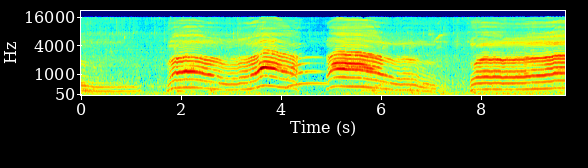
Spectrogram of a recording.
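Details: Two domestic cats in a fight exchange long, bending howls, one low and steady, another higher and rising into a strained wail, with a short pause midway.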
